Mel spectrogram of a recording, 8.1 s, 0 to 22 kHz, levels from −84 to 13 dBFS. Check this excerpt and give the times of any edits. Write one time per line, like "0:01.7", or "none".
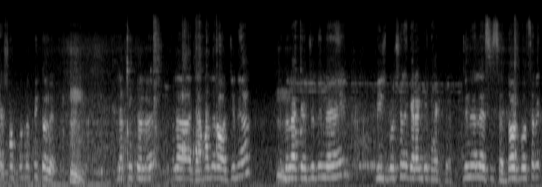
0:06.9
